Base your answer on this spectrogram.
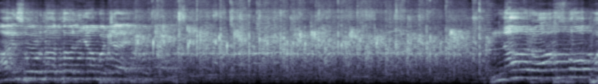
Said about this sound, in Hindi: आए जोरदार तालियां बजाएं।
